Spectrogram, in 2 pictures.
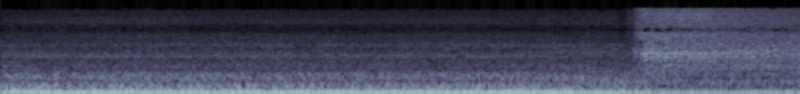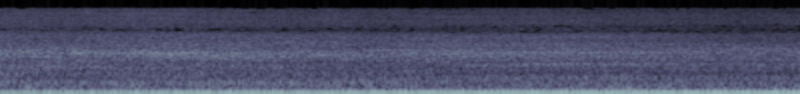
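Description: Borewell drilling rig's engine and air compressor running steadily with a low hum. About four seconds in, a loud hiss of compressed air starts blowing out of the borehole, flushing water and cuttings up out of the hole.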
